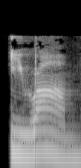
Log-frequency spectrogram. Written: ihram

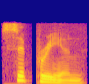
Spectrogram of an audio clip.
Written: cyprian

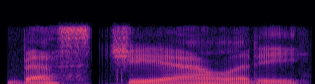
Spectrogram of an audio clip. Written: bestiality

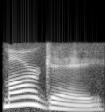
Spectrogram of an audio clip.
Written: margay

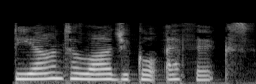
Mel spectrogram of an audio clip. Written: deontological ethics

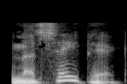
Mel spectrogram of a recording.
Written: messapic

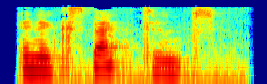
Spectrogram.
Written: inexpectant

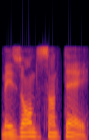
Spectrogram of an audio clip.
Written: maison de sante

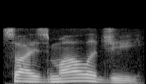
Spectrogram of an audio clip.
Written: seismology

